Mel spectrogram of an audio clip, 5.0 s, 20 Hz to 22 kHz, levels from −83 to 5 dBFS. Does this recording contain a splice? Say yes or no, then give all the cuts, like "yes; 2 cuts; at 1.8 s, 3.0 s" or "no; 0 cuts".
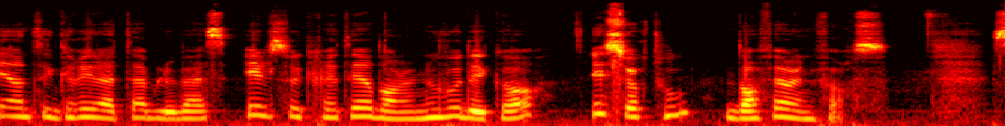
no; 0 cuts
